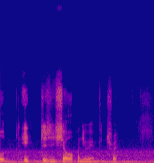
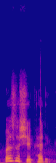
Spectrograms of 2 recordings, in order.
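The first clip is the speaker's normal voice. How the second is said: high acolyte voice; 12 semitones higher, 4 dB louder, faster than usual. Acted. Eager acolyte asking the navigator, voiced high.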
